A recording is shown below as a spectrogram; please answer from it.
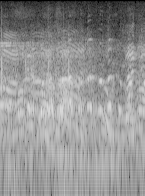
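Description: Several men's voices shouting and talking over one another: footballers on the pitch just after a goal.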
